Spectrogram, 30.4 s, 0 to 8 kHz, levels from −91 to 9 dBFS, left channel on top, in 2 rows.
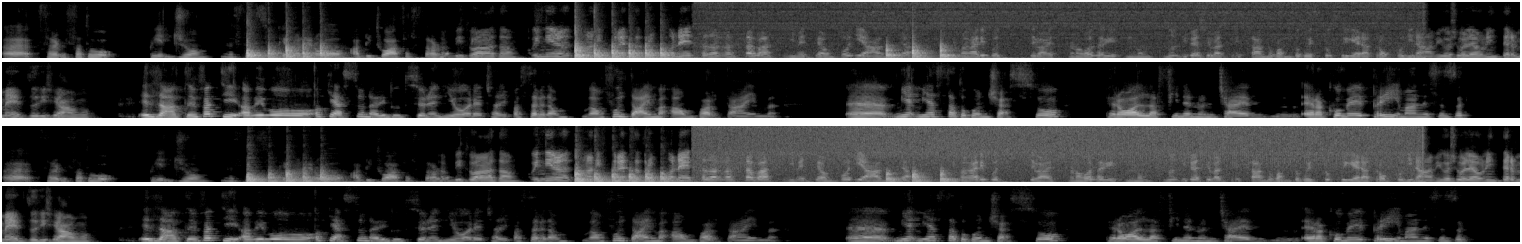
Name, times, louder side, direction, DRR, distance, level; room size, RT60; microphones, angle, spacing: voice 1, 0.0-1.1 1.5-4.5 16.5-22.9 23.6-25.3 25.5-25.8 26.2-29.8, left 5 dB, 85° left, 0.6 m, -37 dB
sound 1, 2.4-3.7 5.7-7.0 8.8-10.0, left 3 dB, 55° left, 0.8 m, -30 dB
voice 2, 4.4-9.1 9.5-10.0 10.3-13.1 13.4-16.0, right 3 dB, 40° right, 0.9 m, -39 dB
sound 2, 6.9-14.2, right 11 dB, 80° right, 0.6 m, -41 dB
2.7 x 2.6 x 2.4 m
head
